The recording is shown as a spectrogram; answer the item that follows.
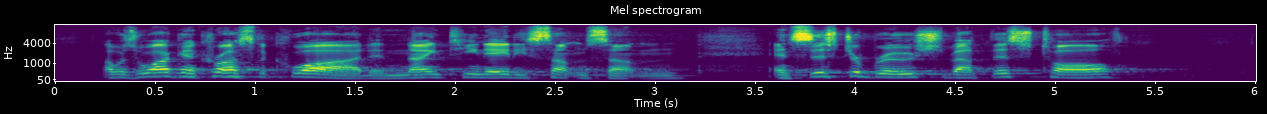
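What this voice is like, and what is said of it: Usual voice. Nothing is said of it.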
